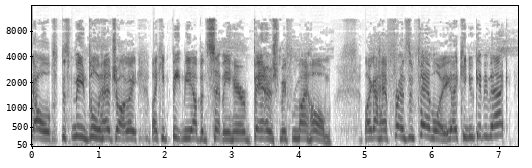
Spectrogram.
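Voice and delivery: high-pitched mock sob story; fake tears. Eggman playing victim to Knuckles with fake tears. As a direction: put on a tearful, pleading whine. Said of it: "doing, like, fake tears".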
